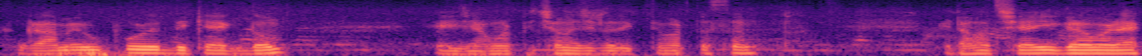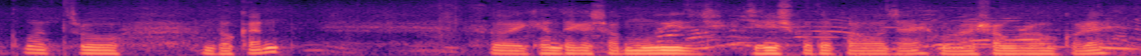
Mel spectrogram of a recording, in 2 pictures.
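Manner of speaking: soft, hushed voice. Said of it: "আমি অনেক আস্তে কথা বলতেছি".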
